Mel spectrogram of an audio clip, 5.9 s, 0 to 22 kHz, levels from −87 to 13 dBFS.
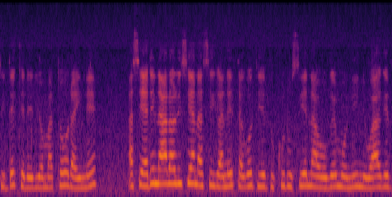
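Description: No technical faults are audible.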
